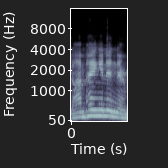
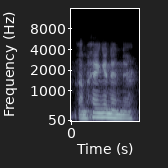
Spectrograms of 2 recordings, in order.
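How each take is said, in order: First: "I'm hanging in there" pushed up, louder, weight on "hanging"; emphatic reassurance. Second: Said in the usual way. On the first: Real, not acted. Answering a viewer's good wishes, louder and firm. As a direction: insist "hanging" firmly to reassure. Repeats reply to well-wisher.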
